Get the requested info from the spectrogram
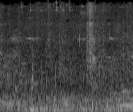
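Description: People talking nearby, with low thuds and a couple of sharp clicks mixed in.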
